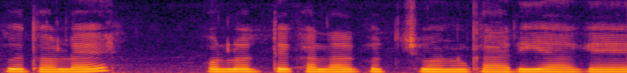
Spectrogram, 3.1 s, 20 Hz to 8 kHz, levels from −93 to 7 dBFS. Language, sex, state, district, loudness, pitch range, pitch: Chakma, female, Tripura, Dhalai, -15 LUFS, 230-240 Hz, 230 Hz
